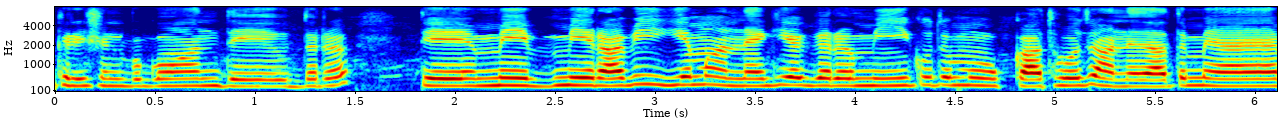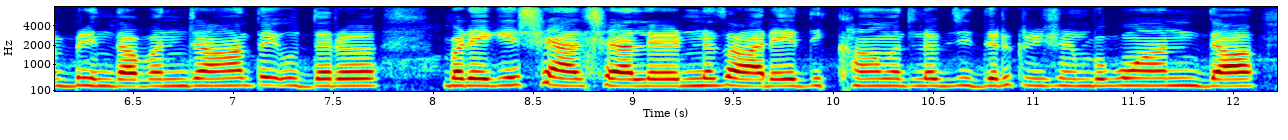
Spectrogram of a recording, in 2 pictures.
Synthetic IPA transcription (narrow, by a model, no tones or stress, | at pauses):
kɾiʃənbəɡʋaːnd̪eːʊd̪ːəɾ | t̪eːmẽːmeːɾaːʋiːɪjeːmaːnɛːkɪəɡəɾmĩːkʊt̪eːmoːkaːt̪ʰoːd͡ʒaːneːd̪aːt̪eːmɛ̃ːbɾɪ̃nd̪aːʋənd͡ʒãːt̪eːʊd̪ːəɾ | bəɽeːkeːʃɛːlʃɛːlnəzaːɾeːd̪ɪkʰːãːmət̪̬ləbd͡ʒɪd̪əɾkɾiːʃənbəɡʋaːnd̪aː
